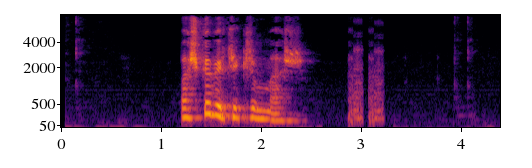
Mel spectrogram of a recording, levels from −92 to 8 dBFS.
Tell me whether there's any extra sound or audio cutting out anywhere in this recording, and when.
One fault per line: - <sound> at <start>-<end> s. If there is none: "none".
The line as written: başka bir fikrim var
- laugh at 2.9-3.2 s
